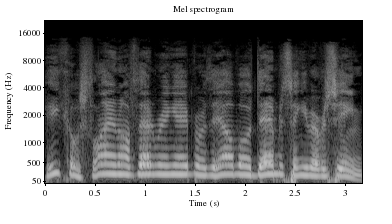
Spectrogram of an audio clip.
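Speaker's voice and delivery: very high-pitched voice. Retelling a wrestling story, quoting a man on an elbow drop: high-voiced Jim Cornette impression. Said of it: "he got a high voice".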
